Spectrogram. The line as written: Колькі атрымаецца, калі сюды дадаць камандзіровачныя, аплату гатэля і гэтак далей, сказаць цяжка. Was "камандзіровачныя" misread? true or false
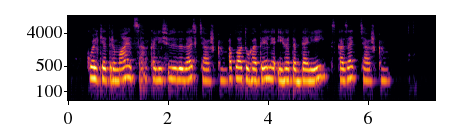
true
